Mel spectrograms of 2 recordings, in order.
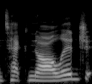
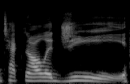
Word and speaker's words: technology: from China for example might say technolog instead of technology so make sure guys when a word ends with that final why that e sound when you pronounce it do say it out loud okay because that is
